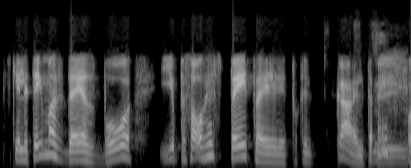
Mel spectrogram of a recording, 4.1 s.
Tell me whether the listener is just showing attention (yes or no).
yes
